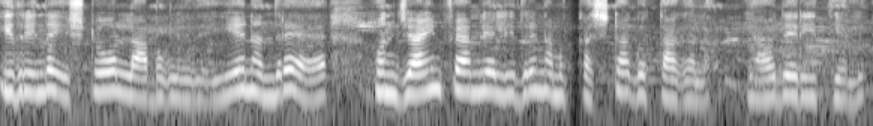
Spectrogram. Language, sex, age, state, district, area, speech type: Kannada, female, 30-45, Karnataka, Bangalore Urban, urban, spontaneous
